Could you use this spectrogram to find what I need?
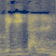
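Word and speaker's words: Diggi Palace: Just lastly, the beautiful, is it pronounced Digi Palace? – It's pronounced Digi Palace, D-I-G-G-I, yeah.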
